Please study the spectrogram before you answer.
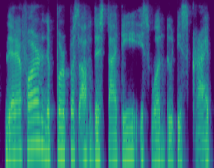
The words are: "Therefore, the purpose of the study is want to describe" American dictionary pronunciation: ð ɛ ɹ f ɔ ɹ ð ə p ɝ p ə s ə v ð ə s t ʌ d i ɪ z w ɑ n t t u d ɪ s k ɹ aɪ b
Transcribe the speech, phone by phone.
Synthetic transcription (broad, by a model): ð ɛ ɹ f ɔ ɹ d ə p ɝ p ə s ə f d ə s t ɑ d i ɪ s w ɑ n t t u d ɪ s k ɹ aɪ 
